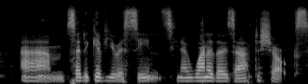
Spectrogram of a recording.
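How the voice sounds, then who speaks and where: A woman with a strong New Zealand accent speaks in a very deep, low voice with vocal fry and monotone, flat intonation, the sound dry and close with no echo on a very clean recording with a silent background. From New Zealand, Christchurch. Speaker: cognitive scientist, company executive. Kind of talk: podcast interview.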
